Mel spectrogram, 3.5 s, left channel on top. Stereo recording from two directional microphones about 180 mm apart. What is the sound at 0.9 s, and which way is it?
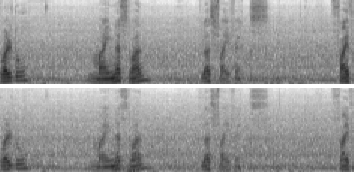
Speech, 65° left (ahead or behind).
